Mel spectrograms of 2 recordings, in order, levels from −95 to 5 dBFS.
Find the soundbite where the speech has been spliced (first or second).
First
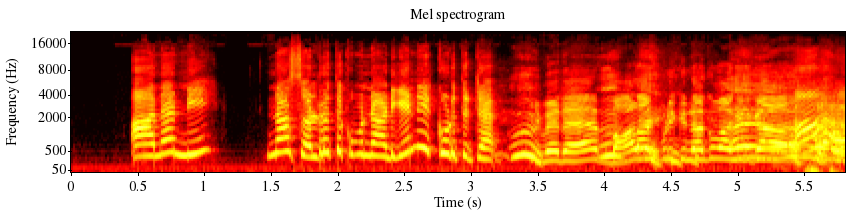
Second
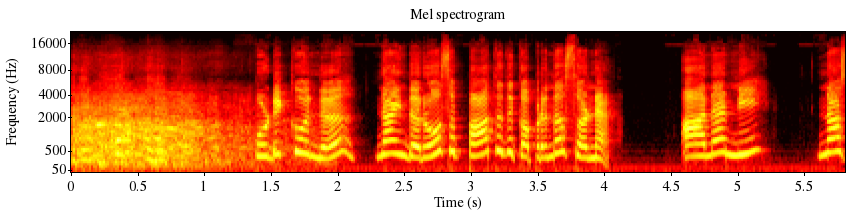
first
